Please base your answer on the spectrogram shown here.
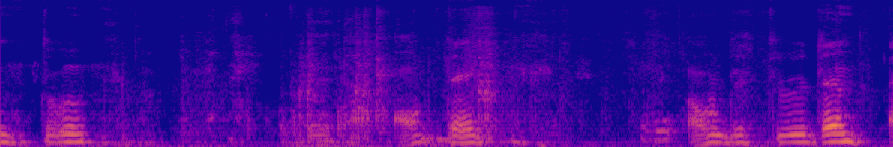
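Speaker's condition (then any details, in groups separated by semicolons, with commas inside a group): Muscular Parkinson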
